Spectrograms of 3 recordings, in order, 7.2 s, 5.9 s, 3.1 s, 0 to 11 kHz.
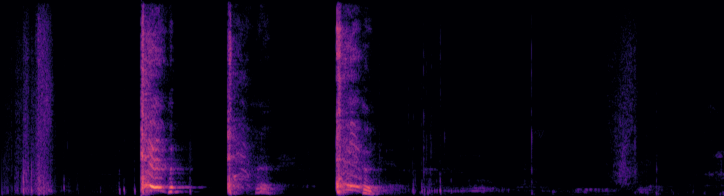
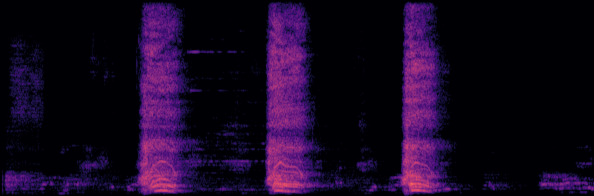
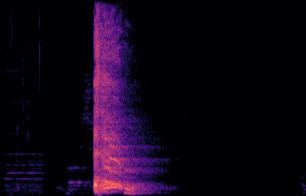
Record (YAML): three_cough_length: 7.2 s
three_cough_amplitude: 23865
three_cough_signal_mean_std_ratio: 0.27
exhalation_length: 5.9 s
exhalation_amplitude: 10911
exhalation_signal_mean_std_ratio: 0.4
cough_length: 3.1 s
cough_amplitude: 28637
cough_signal_mean_std_ratio: 0.29
survey_phase: beta (2021-08-13 to 2022-03-07)
age: 65+
gender: Female
wearing_mask: 'No'
symptom_cough_any: true
smoker_status: Never smoked
respiratory_condition_asthma: false
respiratory_condition_other: false
recruitment_source: REACT
submission_delay: 4 days
covid_test_result: Negative
covid_test_method: RT-qPCR
influenza_a_test_result: Negative
influenza_b_test_result: Negative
